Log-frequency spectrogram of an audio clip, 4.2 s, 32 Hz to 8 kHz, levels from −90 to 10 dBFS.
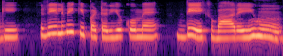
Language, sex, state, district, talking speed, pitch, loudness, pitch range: Hindi, female, Bihar, Kaimur, 140 wpm, 210 Hz, -15 LUFS, 200-235 Hz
